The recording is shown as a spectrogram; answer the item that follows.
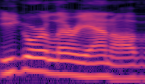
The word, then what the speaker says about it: Igor Larionov: Igor Larionov.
